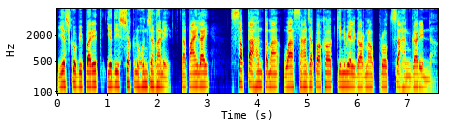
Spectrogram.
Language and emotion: Nepali, neutral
